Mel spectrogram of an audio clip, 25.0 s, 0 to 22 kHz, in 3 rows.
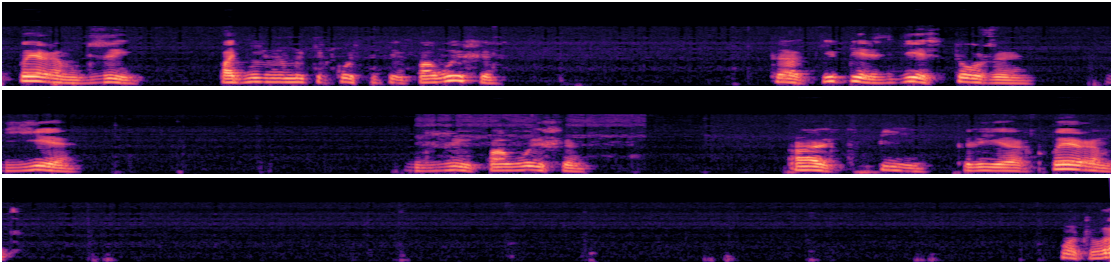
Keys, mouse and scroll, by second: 0.4 g, 2.9-3.9 middle drag, 6.1 middle click, 8.4 e, 9.9 middle click, 14.9 alt+p, 17.5 g, 19.9 middle click, 22.0 r, 23.6 g.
